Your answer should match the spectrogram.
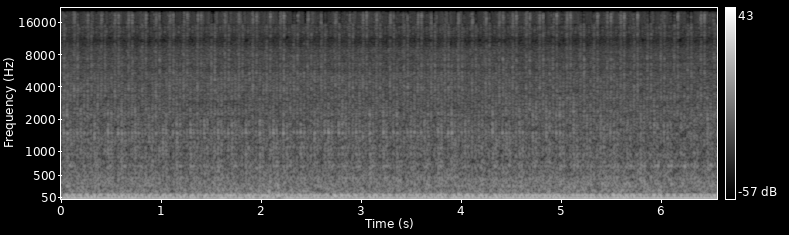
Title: Змз 409. Стук гидрокомпенсаторов и цепи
